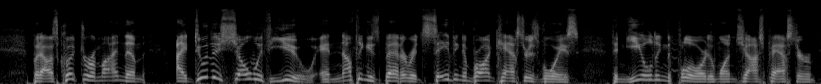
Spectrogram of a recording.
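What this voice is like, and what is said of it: Hoarse, raspy voice. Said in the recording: “been fighting some laryngitis, and some people, coach, were worried about how my voice would hold up”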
